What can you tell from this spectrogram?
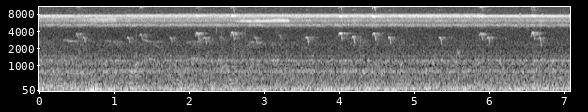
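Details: Young North American river otters calling while searching for their mother, who was seen with them earlier. Short, high, thin chirps come in irregular clusters, about a dozen over seven seconds, above a steady high insect drone.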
